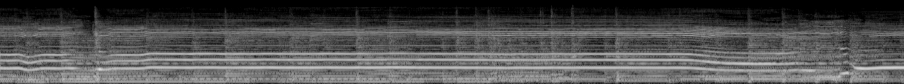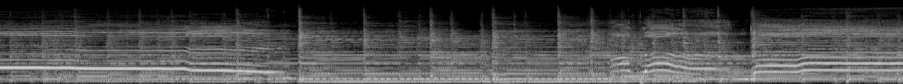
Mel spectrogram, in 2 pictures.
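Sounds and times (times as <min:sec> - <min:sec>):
man singing a held note: 0:00.0 - 0:12.0
acoustic guitar: 0:00.0 - 0:18.0.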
